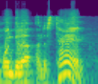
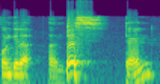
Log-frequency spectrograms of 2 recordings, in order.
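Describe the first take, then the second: First: The stress is on the last syllable, stand. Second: The stress is on the middle syllable, der.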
